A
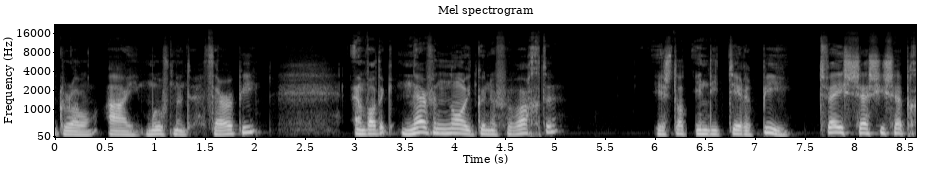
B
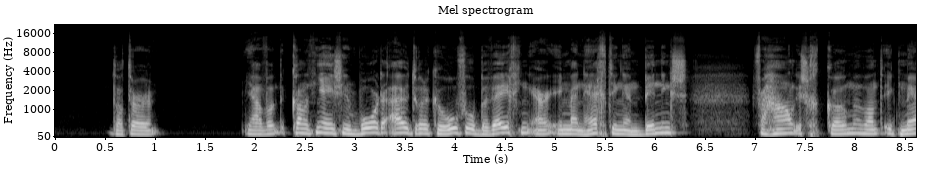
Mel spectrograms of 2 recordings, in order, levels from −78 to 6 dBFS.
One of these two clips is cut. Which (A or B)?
A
